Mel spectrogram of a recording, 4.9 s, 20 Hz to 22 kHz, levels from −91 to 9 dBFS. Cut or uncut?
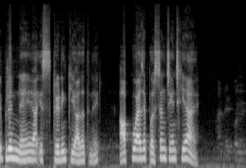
uncut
